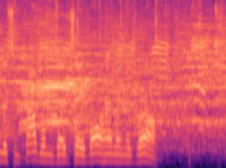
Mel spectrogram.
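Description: A crowd chants loudly in a large echoing hall.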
